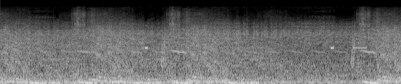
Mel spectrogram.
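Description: Laser cannons fire in quick bursts.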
